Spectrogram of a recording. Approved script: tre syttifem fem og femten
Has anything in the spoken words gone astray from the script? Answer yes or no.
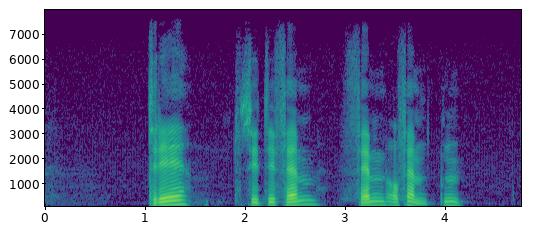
no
